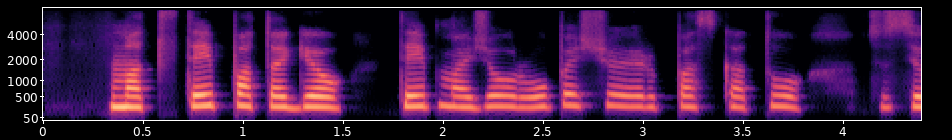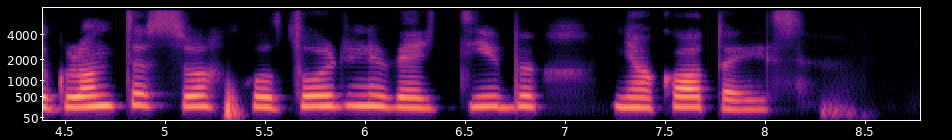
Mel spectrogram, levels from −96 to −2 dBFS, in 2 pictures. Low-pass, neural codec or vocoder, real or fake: 7.2 kHz; codec, 24 kHz, 0.9 kbps, WavTokenizer, large speech release; fake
